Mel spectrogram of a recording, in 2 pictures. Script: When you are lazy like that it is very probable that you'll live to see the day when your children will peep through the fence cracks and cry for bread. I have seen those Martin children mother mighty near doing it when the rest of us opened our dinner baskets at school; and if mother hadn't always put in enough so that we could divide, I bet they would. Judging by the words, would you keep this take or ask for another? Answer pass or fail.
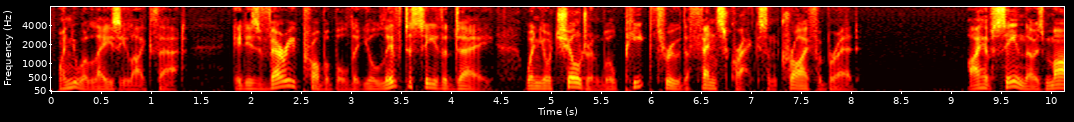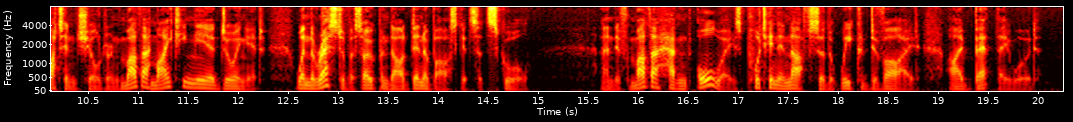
pass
